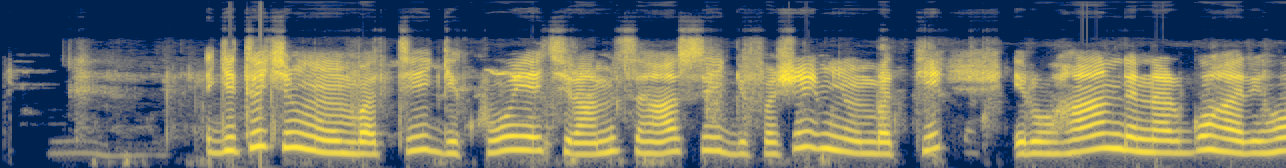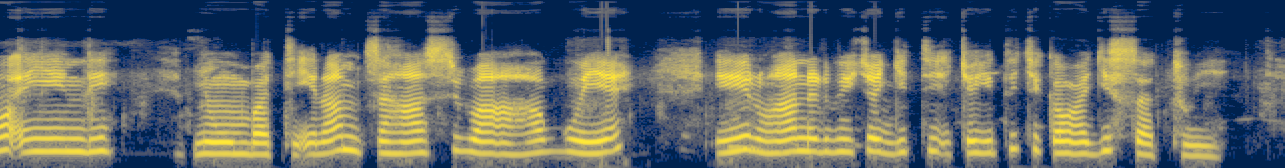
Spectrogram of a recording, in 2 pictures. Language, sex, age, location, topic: Kinyarwanda, female, 18-24, Gakenke, agriculture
